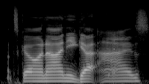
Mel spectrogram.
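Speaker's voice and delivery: voice cracking at the end. Doing an impression of the listener starting a comedy set: impression of a friend starting a set. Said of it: "this is you starting your set".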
